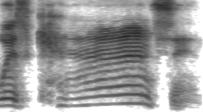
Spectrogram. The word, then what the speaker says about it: Wisconsin: so whisk conon not Wisconsin now that's not how we talk in America we say Wisconsin so try that to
